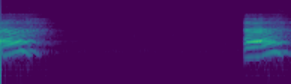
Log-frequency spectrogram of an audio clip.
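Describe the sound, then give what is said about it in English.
Two short, breathy, warbling gasps separated by a second and a half of silence, fairly loud. A human voice imitates the gasping call of the Tudlow, an imaginary creature, a call that is both a mating call and a cry for help. “Its characteristic gasping is both a mating call and a cry for help.”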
